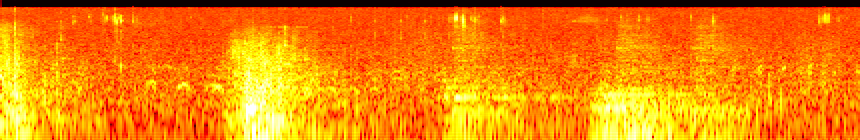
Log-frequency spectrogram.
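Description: A heavy wooden chest creaks open.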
